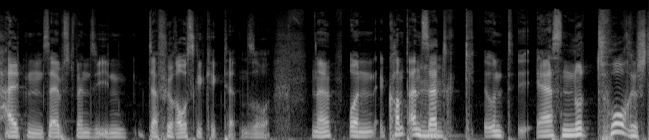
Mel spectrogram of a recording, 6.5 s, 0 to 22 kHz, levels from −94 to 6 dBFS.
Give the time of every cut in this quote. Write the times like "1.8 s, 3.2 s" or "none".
3.4 s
